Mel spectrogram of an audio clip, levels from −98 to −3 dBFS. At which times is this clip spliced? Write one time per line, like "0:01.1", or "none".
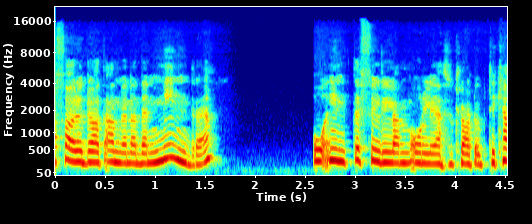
none

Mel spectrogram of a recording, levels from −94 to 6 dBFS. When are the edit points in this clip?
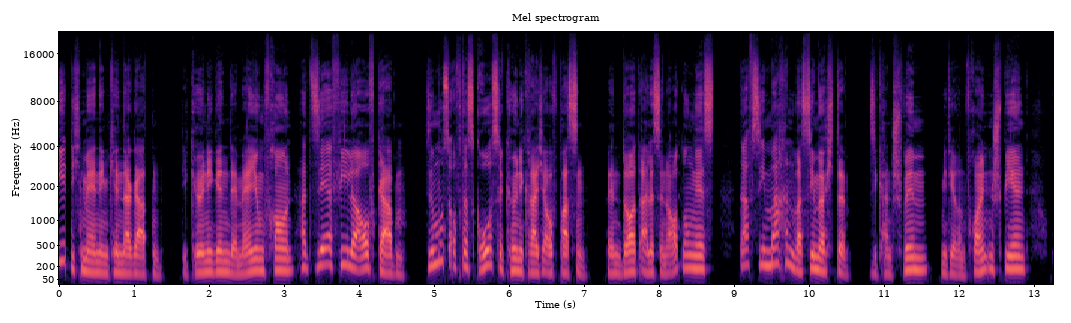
none

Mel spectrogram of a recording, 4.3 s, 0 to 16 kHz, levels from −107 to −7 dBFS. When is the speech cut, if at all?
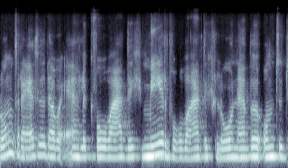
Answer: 0:01.4
0:02.5

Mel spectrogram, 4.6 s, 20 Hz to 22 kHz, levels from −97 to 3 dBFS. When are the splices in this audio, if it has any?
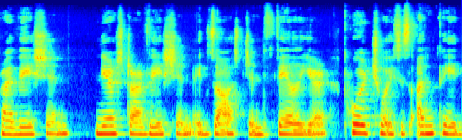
0:03.4

